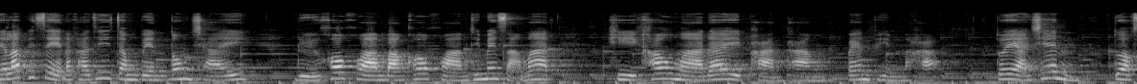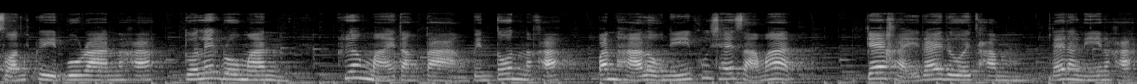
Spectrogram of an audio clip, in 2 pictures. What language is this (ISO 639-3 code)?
tha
